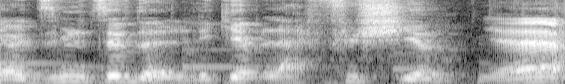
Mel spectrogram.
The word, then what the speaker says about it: Fuchs: ben, Premièrement, en plus, moi, je suis le seul qui dit Fuchs prononcé comme Fuchsia.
